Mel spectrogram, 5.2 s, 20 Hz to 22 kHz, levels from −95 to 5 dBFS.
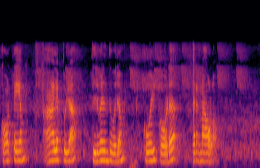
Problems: background sounds at intervals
